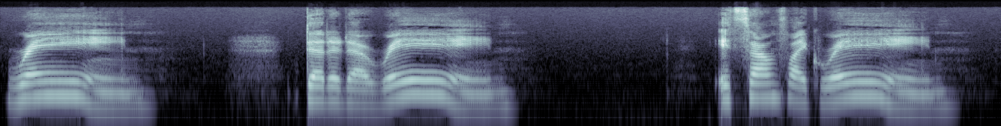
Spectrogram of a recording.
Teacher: make rain very Musical and put it on two notes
